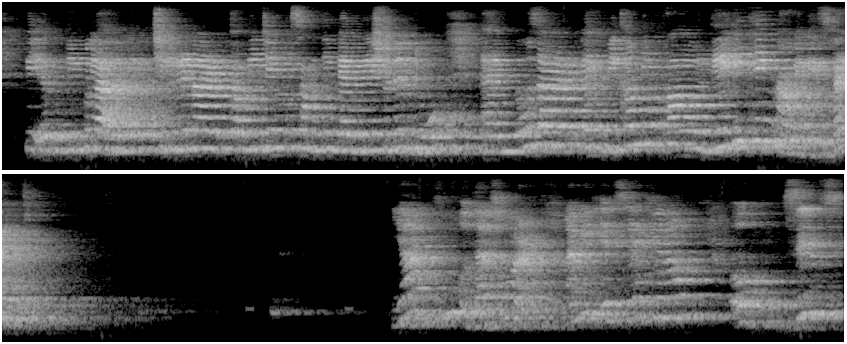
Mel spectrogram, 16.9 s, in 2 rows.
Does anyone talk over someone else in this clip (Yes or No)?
No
